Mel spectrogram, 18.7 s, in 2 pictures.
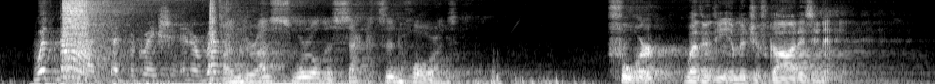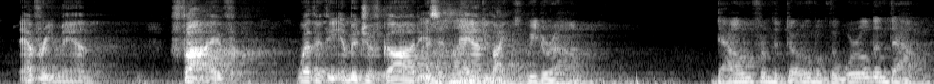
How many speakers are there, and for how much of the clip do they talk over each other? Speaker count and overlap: three, about 8%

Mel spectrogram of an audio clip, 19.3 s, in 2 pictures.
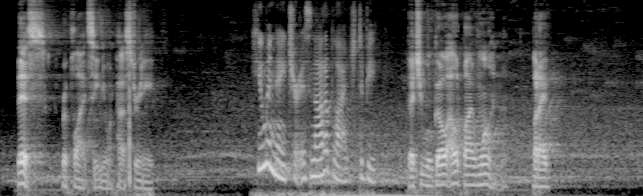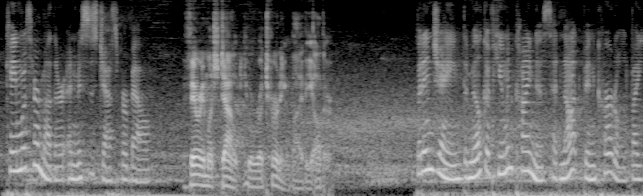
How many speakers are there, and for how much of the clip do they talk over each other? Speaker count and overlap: two, no overlap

